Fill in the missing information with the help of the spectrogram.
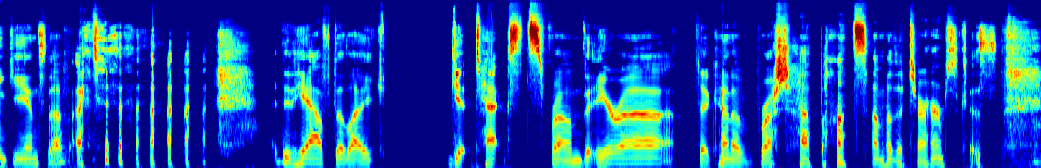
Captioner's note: laughing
